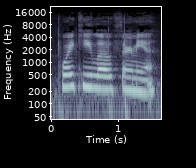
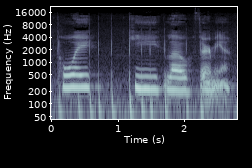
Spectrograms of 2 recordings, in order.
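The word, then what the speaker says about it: poikilothermia: or whatever they're touching koi kilo thermia I butchered that that's poi P low thermia so you want to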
